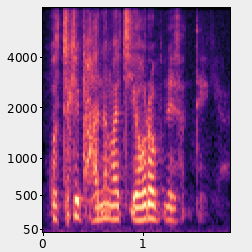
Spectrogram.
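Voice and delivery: hushed, low confiding whisper. Real, not acted. Preacher confiding the choice to the youth, whispered. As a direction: lean in and breathe it.

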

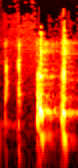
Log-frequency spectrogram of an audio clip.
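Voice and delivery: a broken half laugh, half sob; tearful laugh-sob. Real, not acted. Recalling a friend's phone call while crying, a real tearful laugh-sob. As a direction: laugh through real tears. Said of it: "I'm blubbering on the phone".

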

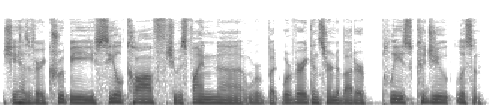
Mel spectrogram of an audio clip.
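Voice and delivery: low, subdued, earnest caller; wife on phone. Retold or imitated. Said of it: "my wife is on the phone and she's saying".

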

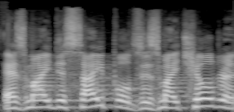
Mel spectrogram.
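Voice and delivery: put-on DISCIPLES and CHILDREN pressed home in a high voice; emphatic. Preacher voicing Jesus to his disciples, emphatic. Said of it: "the way that he's saying is".

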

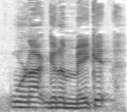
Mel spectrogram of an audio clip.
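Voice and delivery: ordinary delivery

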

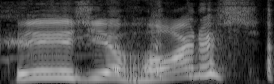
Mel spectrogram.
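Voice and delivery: slow, drawn-out sarcastic teasing, rising high; mock him for putting on airs; mocking relatives. Relatives teasing him about his changed accent, exaggerated mockery. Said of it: "I speak to my relatives".

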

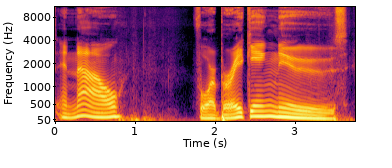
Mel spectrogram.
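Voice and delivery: slow, drawn-out news segment intro; stretched-out anchor build-up; news announcer. Acted. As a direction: announce the bulletin with weight.

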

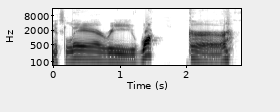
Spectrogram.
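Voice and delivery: drawn-out stadium announcer call. Pretend. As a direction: stretch the name like an arena announcer. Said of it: "The announcer voice".

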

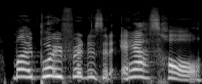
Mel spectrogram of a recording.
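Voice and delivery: high, loud, slow wailing complaint; mock her hysterical sob-talk; imitating crying woman. Imitating a crying stranger at the concert, high slow wail. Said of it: "She goes".

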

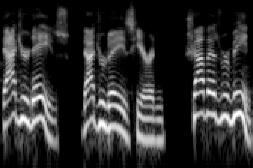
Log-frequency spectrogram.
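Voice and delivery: high, lilting sportscaster call; singsong baseball announcer; Vin Scully impression. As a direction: swoop up and down, stretching the last words. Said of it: "quick, snappy, up and down".

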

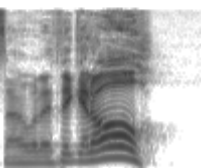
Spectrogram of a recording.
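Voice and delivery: loud mock protest. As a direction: protest loudly, half-joking. Mock argument between hosts.

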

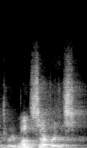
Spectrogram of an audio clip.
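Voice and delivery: incredulous. Retold or imitated. Echoing an ex-employee's demand, incredulous high question.

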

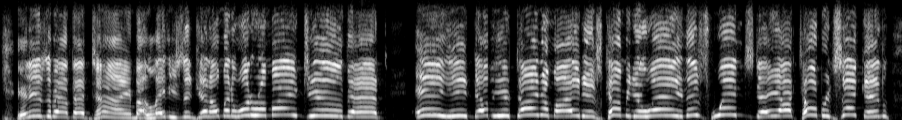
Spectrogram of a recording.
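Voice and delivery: high announcer promo read; Tony Schiavone voice. Pretend. Impersonating Schiavone hyping Dynamite. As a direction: sell the show like an excited announcer. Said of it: "I'm Tony Schiavone".

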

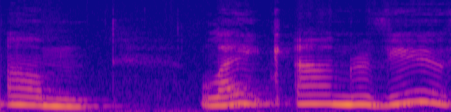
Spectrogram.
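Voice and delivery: usual speaking voice

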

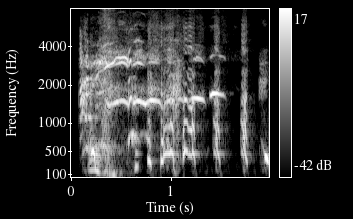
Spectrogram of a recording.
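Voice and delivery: high, shouted belly laugh; a real whooping laugh. Real, not acted. Bursts out at host's reaction.

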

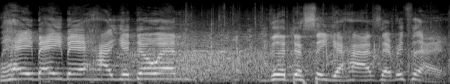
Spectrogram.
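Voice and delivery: high, loud, slow sugary greeting; mock fake-sweet mom. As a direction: put on fake warmth. Mother's fake friendly greeting.

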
